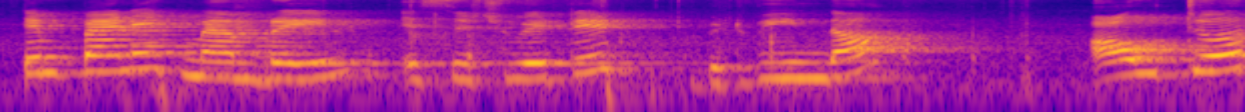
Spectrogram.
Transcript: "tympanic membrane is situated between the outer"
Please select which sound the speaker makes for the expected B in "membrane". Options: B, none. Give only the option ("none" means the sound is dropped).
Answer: none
